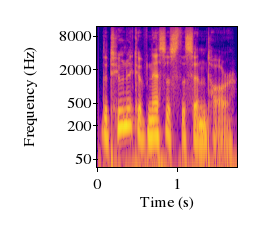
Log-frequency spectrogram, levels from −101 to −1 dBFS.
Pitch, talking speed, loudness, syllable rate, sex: 135 Hz, 205 wpm, -16 LUFS, 5.7 syllables/s, male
